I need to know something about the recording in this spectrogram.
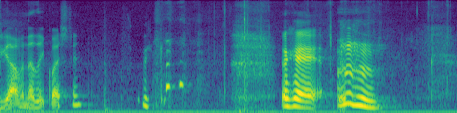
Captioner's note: chuckling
